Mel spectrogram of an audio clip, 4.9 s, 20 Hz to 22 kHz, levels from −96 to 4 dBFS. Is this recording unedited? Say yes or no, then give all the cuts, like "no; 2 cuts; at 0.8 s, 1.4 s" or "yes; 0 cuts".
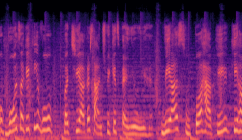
no; 1 cut; at 3.0 s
